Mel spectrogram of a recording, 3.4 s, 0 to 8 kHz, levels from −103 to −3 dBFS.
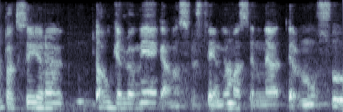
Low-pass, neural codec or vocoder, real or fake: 7.2 kHz; codec, 16 kHz in and 24 kHz out, 2.2 kbps, FireRedTTS-2 codec; fake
